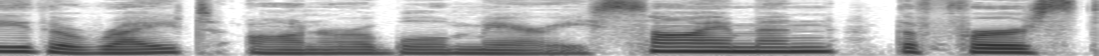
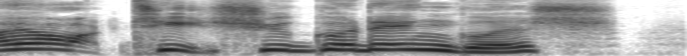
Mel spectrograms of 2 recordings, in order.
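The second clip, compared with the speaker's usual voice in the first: put-on loose, rough, raised non-posh English accent; 8 semitones higher, 5 dB louder than usual. Quoting a man who felt superior to Canadians, imitating his non-posh accent. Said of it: "I'm not replicating his accent accurately".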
